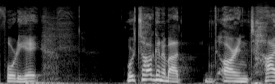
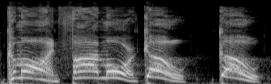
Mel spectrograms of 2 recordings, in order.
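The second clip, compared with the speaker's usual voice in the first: trainer shouting; 11 semitones higher, much slower than usual. Retold or imitated. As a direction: scream encouragement into their ear. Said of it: "screaming in their ear".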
